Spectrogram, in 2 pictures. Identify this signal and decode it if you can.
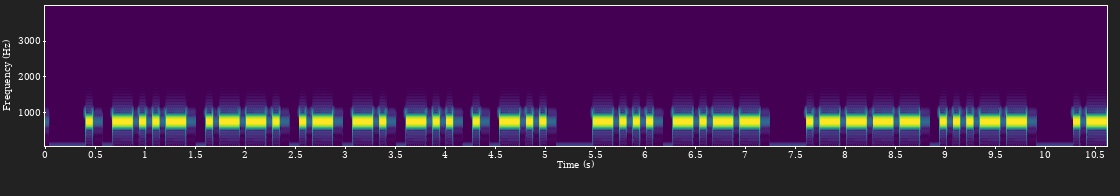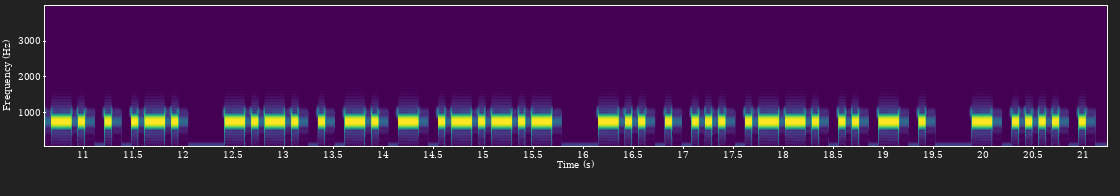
Morse code, heard as a keyed tone, about 18 wpm, 750 Hz. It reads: EXPANDED BY 13 PER CENT. DESPITE THE
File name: Archive / 18 WPM / 18WPM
